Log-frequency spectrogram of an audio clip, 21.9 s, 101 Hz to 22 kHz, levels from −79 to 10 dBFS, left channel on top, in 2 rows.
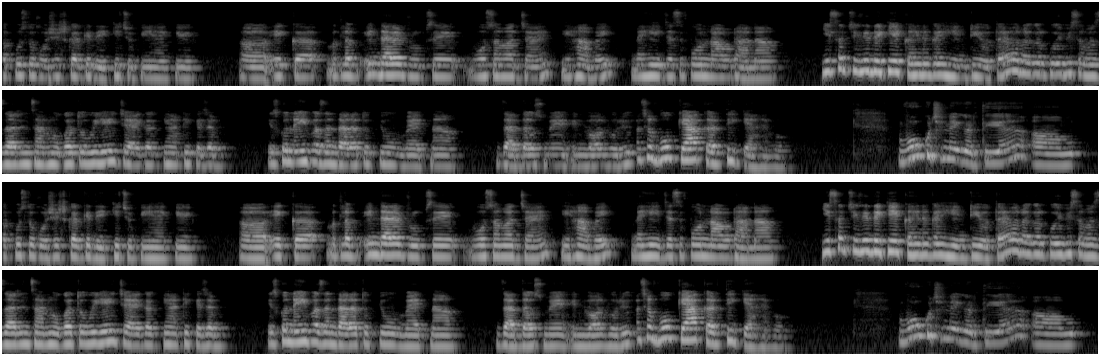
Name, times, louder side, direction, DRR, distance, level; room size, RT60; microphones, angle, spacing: voice 1, 0.0-1.9 2.4-7.7 8.2-13.2 13.6-15.5 15.9-18.8, right 2 dB, 35° right, 0.7 m, -28 dB
voice 2, 19.5-21.7, left 3 dB, 60° left, 0.7 m, -31 dB
4.4 x 2.0 x 2.7 m
head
